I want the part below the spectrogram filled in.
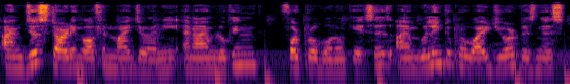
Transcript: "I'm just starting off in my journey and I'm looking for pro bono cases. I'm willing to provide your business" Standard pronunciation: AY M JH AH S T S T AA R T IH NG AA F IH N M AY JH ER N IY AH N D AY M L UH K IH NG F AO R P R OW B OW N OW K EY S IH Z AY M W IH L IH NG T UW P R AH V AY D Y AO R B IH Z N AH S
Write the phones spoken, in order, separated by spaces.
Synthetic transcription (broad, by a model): AY M JH AH S T S T AA R T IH NG AA F IH N M AY JH ER N IY AH N D AY M L UH K IH NG F AO R P R OW B OW N OW K EY S IH Z AY M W IH L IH NG T UW P R AH V AY D Y AO R B IH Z N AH S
